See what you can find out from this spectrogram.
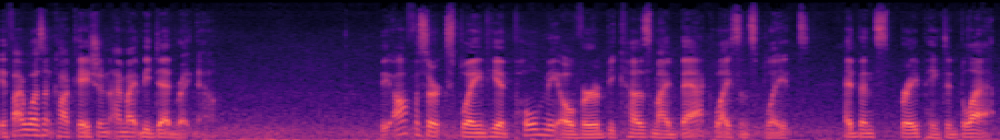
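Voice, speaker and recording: A man reading his own memoir as a scripted audiobook, telling it in a wry, expressive storyteller's manner. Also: on the low side, creaky, slight background noise.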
